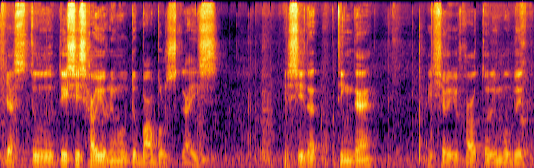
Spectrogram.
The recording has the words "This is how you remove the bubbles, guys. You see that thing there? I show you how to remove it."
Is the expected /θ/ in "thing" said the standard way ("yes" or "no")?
no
